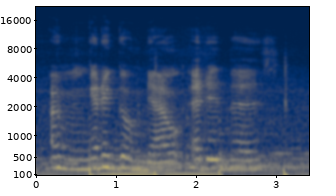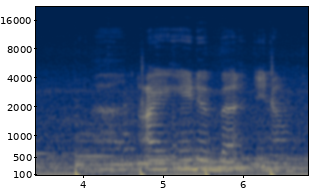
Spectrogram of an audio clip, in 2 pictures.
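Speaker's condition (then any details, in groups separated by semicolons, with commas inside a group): Friedreich's ataxia; ankle fusion surgery; almost one year on Skyclarys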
